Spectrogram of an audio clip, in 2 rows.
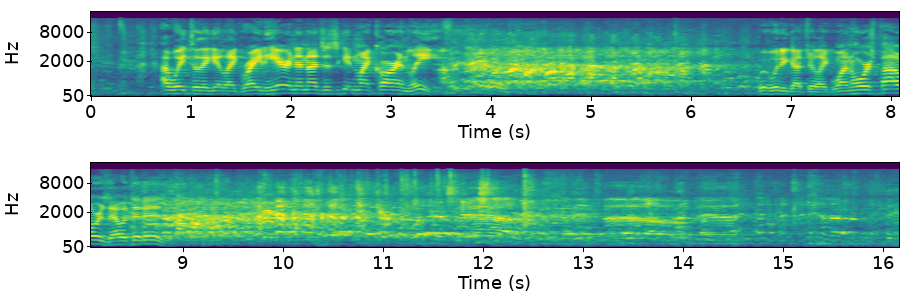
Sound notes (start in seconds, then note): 3.5 audience laughing; 8.2 audience laughing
